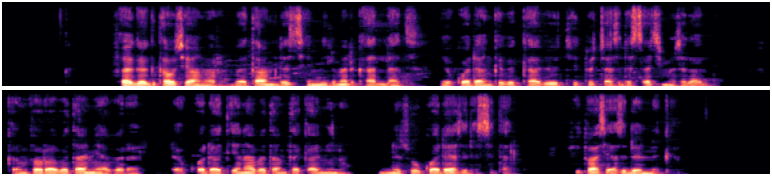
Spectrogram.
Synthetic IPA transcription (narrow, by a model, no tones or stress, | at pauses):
fəɡəɡt̪ʰawsijaməɾbət̪ʼamd̪əsjɛmːilməlkʰalːat̪ | jɛkʷʼɔd̪ankʰɨβɨkʰʼːaβiwɔt͡ʃ̪ʼːet̪ʰo̞t͡ʃːas̬d̪əsat͡ʃjɪməslalːu | kʰəmfəɾwaβət̪ʼamjaβəɾalːəkʷʼɔd̪at̪ʼenaβət̪ʼamt̪ʼəkʼaminəw | ɨnːəsʼukʼɔd̪ajas̬d̪əsːɨt̪ʰal | fit̪ʰwasijas̬d̪ənːɨkʼ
